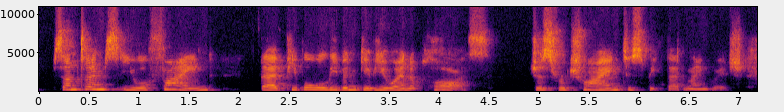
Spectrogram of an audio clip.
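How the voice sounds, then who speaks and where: At a fairly slow pace, a woman speaks with a somewhat breathy, fairly high-pitched voice. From Malaysia. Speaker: public speaking coach. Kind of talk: webinar Q&A advice.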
